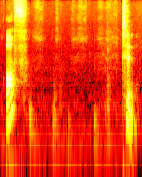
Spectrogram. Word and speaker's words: often: Now British pronounce this word as off. An. Often. However, Americans, they stress on the T here and they pronounce this word as off. Tin. Not ten, but tin. So you can say, yes, it's not often, it's often.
